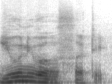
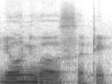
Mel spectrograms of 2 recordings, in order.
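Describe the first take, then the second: No difference in how they are said.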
